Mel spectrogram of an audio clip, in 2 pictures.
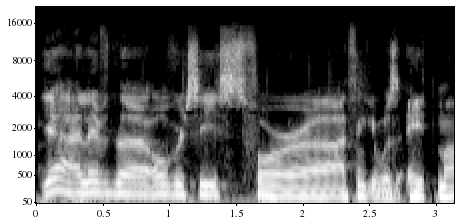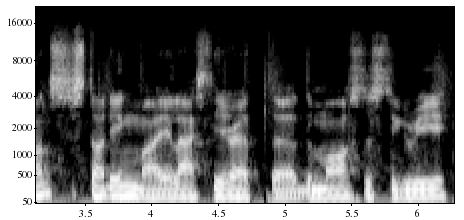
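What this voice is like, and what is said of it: Non-native English accent. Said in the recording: “with your accent, I thought you were doing the Moses degree”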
